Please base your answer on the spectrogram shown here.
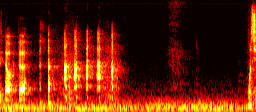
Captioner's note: intruder laughs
